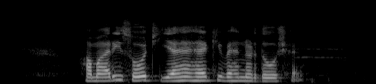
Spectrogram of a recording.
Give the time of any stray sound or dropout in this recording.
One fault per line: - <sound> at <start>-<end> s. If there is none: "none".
none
